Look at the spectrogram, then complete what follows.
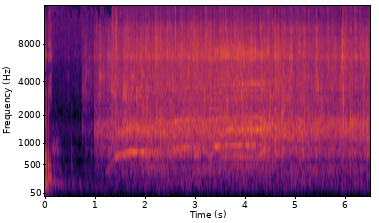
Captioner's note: audience cheering and applauding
